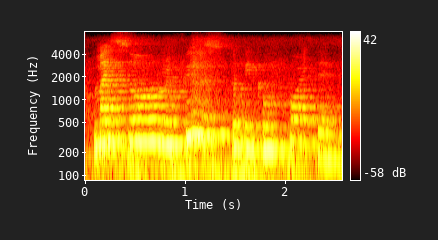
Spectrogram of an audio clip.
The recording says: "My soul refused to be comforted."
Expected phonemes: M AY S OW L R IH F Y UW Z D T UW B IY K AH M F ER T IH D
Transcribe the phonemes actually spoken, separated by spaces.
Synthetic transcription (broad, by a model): M AY S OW N R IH F Y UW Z T UW B IY K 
